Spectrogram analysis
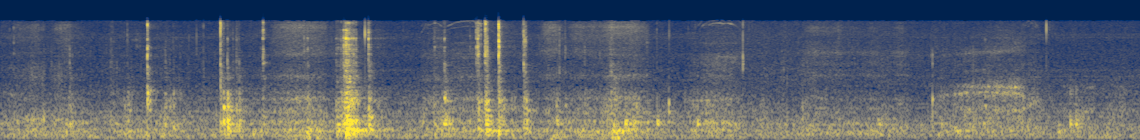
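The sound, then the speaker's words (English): Soft mechanical clicks and ratcheting come from hand-feeding welding wire through a single set of feed rollers on a MIG-style wire welder, then clamping the rollers and thumb-tightening them. The faint, irregular taps sit over a steady background hiss. “I've got a single set of rollers, and I hand feed it a little bit through there, and then go ahead and I'll clamp it down.”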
